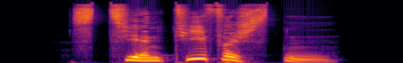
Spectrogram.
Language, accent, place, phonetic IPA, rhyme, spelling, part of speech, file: German, Germany, Berlin, [st͡si̯ɛnˈtiːfɪʃstn̩], -iːfɪʃstn̩, szientifischsten, adjective, De-szientifischsten.ogg
- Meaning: 1. superlative degree of szientifisch 2. inflection of szientifisch: strong genitive masculine/neuter singular superlative degree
